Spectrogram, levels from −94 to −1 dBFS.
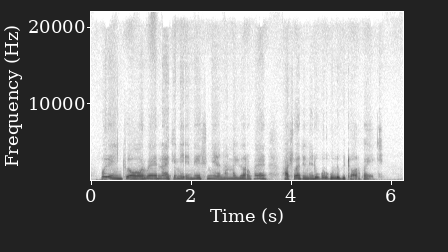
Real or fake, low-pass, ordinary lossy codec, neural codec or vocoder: fake; none; none; codec, 44.1 kHz, 2.6 kbps, DAC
